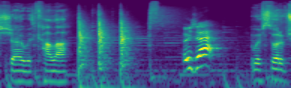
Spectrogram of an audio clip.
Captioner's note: knocking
